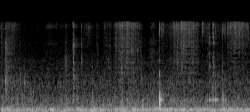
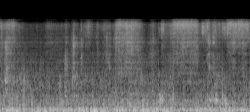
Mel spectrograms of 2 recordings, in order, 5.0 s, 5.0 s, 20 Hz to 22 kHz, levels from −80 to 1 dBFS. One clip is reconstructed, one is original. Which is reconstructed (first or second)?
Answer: second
